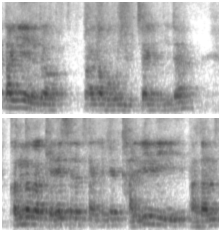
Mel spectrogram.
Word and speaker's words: 게네사렛: 원래는 이제 긴네렛인데 이제 우리 발음상으로 게네사렛이라고 한 겁니다.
